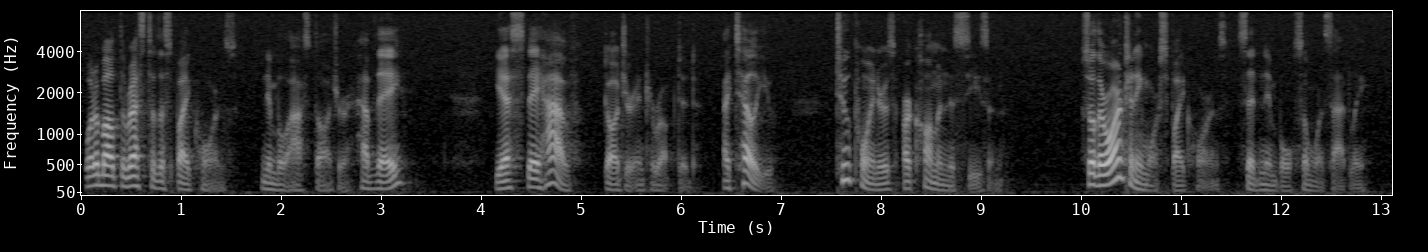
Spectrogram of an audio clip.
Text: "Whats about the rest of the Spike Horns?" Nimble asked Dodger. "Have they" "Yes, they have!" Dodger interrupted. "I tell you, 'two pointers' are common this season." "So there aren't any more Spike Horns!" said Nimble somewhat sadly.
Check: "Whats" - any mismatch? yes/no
yes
